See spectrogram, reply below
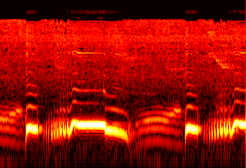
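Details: Pelung dove coo repeated twice, meant to prompt a dove to begin calling: each phrase opens with a crisp short note, breaks into a quick vibrating roll, settles into a long even tone and drops off, with a lower murmur between phrases.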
